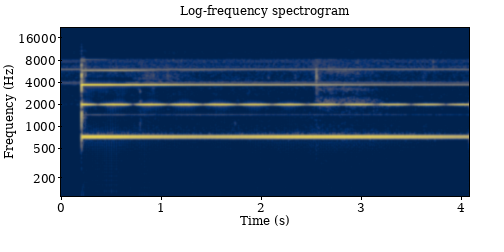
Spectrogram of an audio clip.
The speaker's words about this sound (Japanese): このおりんに関してなんですけど音の高さっていうのも結構あのー深い関係があるかなって感じています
